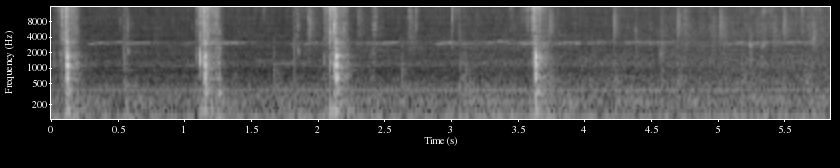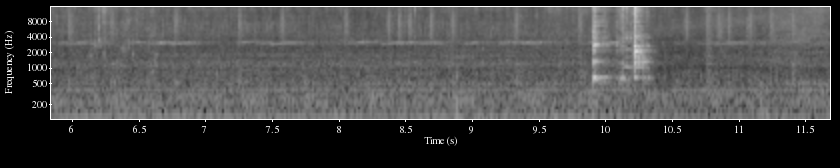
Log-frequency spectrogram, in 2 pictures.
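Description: Chef's knife chopping bell pepper on a wooden cutting board: four sharp knocks spread over the first four seconds, over a steady low hum. About ten seconds in, a short clatter as diced tomatoes are tipped from a can into a stainless steel frying pan.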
